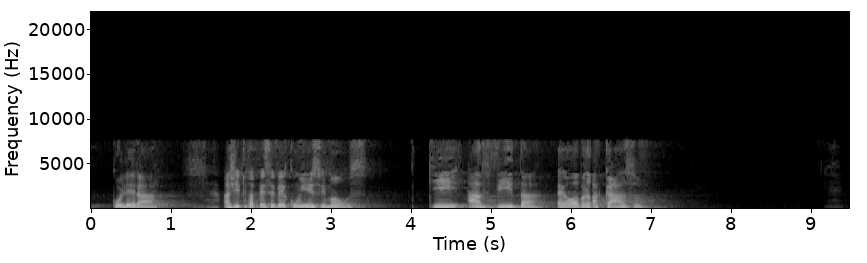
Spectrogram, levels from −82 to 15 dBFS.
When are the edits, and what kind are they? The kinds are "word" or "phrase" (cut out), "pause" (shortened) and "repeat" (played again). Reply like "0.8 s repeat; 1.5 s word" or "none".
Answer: 2.0 s word; 5.8 s word; 6.3 s word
